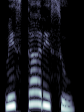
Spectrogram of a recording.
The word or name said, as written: ವಿಸ್ತಾರಿಸು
